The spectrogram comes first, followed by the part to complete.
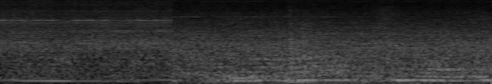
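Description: A hair dryer blowing steadily.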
